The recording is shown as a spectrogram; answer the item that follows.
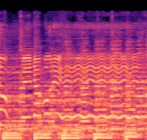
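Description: Chamamé music: accordion, guitar and bass in a steady lilting rhythm, with a long note held with a wide vibrato through the second half.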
